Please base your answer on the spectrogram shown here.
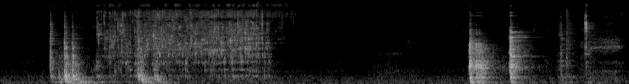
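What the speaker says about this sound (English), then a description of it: "Okay, I added in my extra broth." Broth is poured into a cooking pot, giving a short splashing rush of liquid, then a pause and a few briefer pouring splashes and clinks close by, with no talking.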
